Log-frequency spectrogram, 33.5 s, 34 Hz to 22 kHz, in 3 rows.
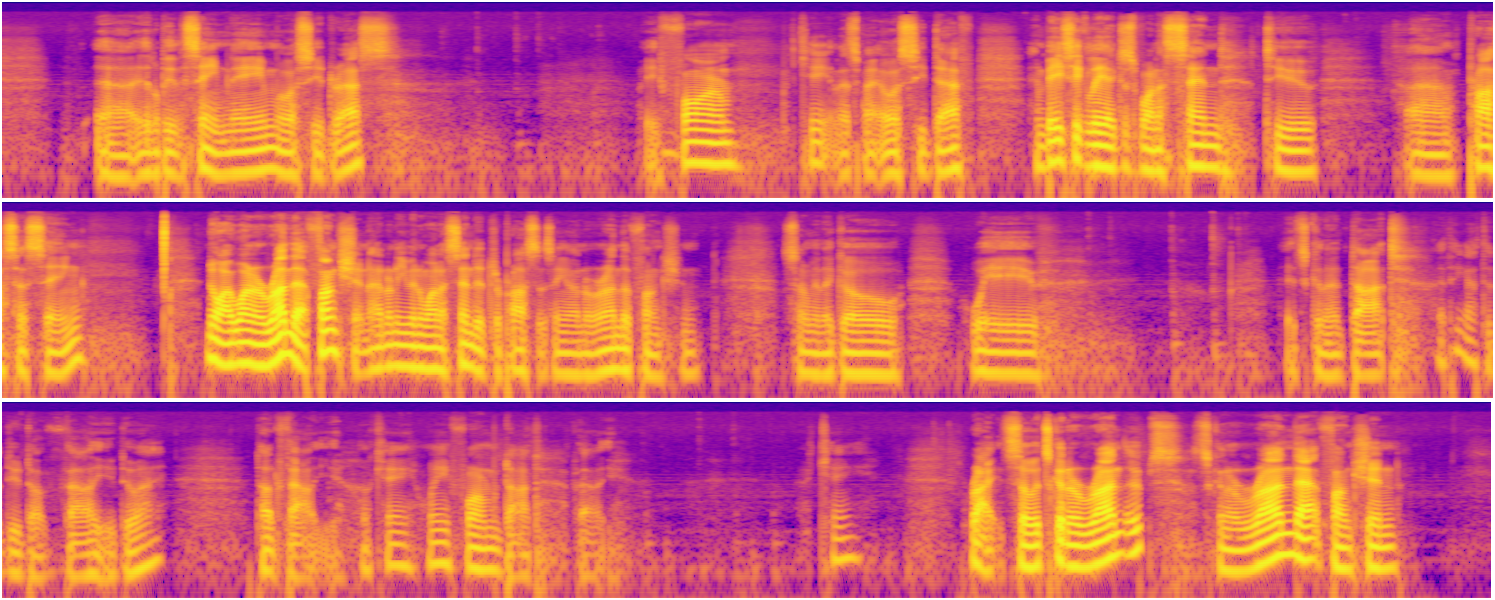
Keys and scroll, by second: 4.4 shift+m, 5.8 shift+0, 6.0 shift+;, 16.6 shift+`, 28.1 shift+e, 28.7 shift+;.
